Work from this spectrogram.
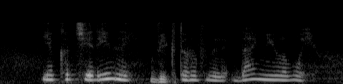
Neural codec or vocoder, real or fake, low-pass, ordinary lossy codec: codec, 16 kHz in and 24 kHz out, 0.4 kbps, LongCat-Audio-Codec, fine tuned four codebook decoder; fake; 7.2 kHz; MP3, 48 kbps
